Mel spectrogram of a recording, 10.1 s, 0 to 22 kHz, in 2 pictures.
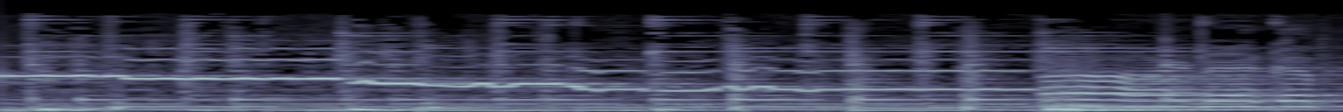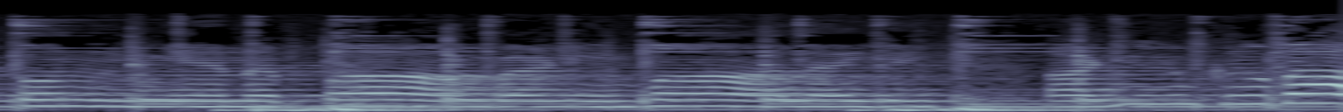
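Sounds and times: instrumental backing: 0.0s - 10.0s.

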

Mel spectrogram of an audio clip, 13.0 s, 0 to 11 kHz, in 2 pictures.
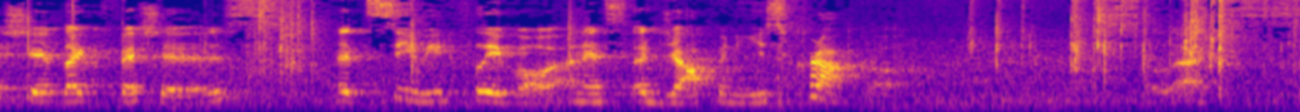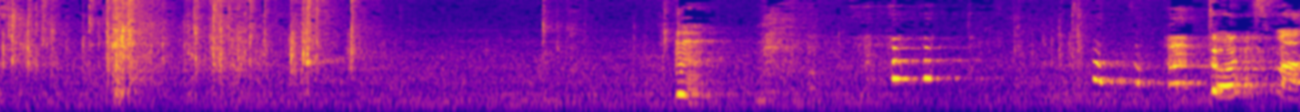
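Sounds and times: foil snack bag crinkling: 1.0s - 3.1s, 4.8s - 8.4s, 11.5s - 12.2s.

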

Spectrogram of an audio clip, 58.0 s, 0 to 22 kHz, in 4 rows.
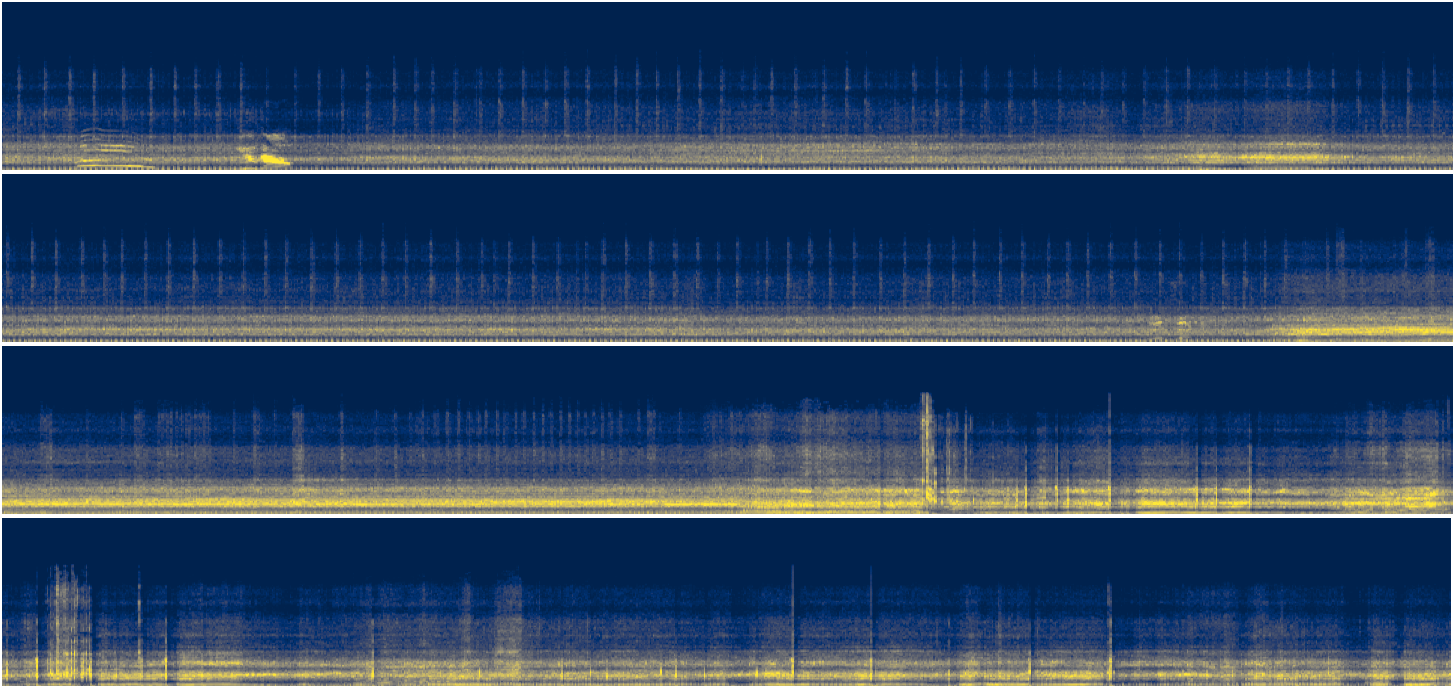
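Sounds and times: dirt bike engines idling: 0.0s - 58.0s.

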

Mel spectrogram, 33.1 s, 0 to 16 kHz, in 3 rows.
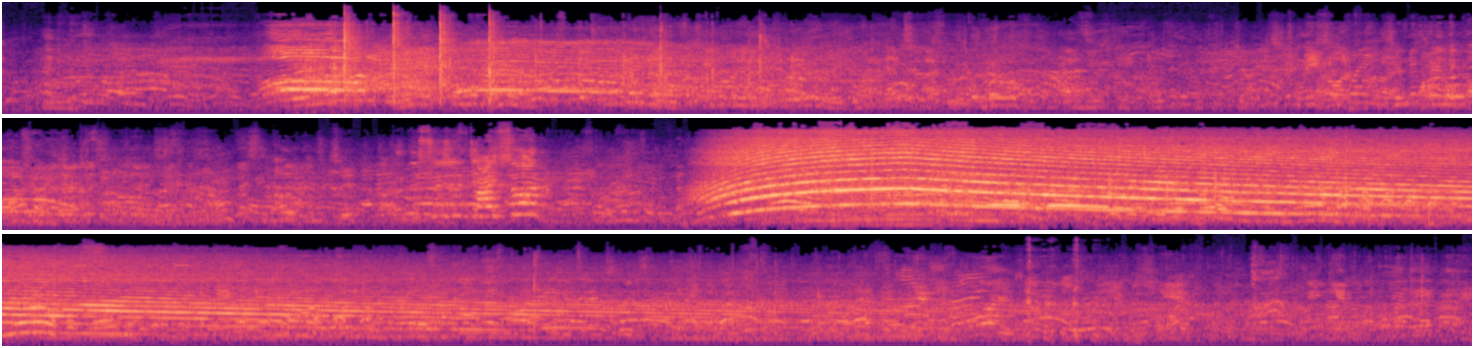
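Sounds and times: spectators chatting and calling out: 0.0s - 33.0s
siren wailing: 16.2s - 29.5s.

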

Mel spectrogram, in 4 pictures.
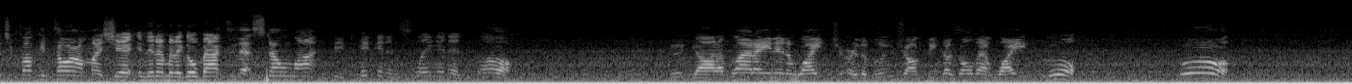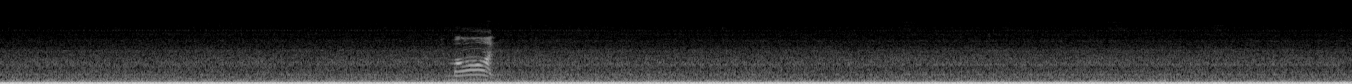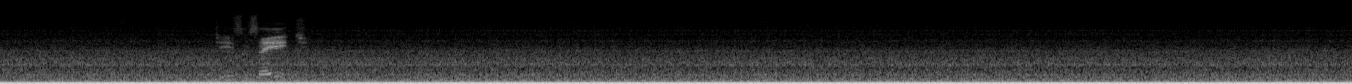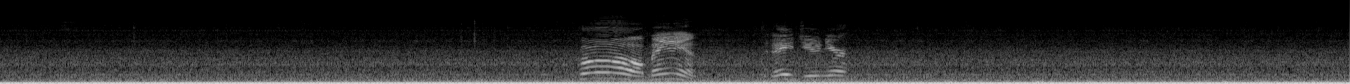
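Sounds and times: diesel truck engine idling: 0.0s - 54.0s.

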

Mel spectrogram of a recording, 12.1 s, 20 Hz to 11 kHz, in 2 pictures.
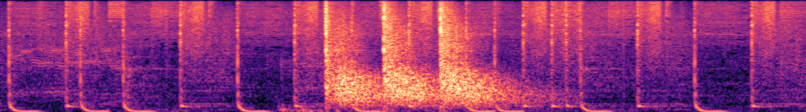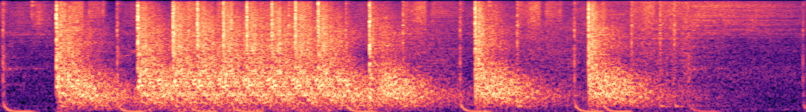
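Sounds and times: electronic music with heavy beat: 0.0s - 11.5s
pistol shots: 2.2s - 4.7s, 6.4s - 11.5s.

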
